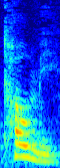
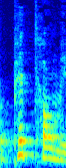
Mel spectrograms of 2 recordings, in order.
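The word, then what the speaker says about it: Ptolemy: run by the kings called Tomi or pit me with the silent P the Eastern kingdom was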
